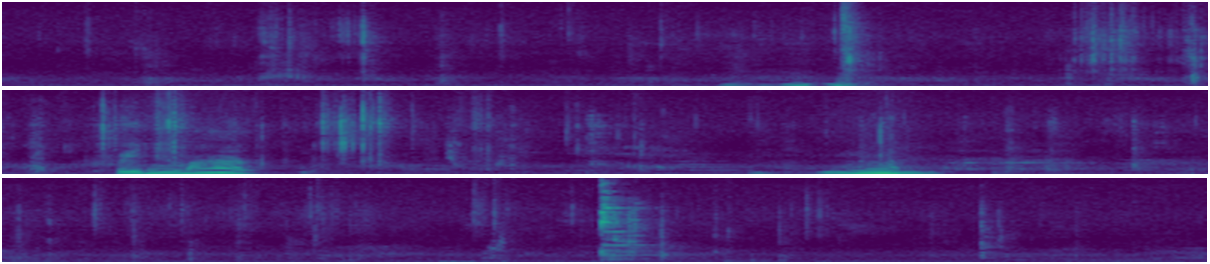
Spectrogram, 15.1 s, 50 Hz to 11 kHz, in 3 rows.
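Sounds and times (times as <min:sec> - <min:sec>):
person humming: 0:03.0 - 0:03.6, 0:08.4 - 0:09.0
cutlery scraping on a plate: 0:12.6 - 0:12.9.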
